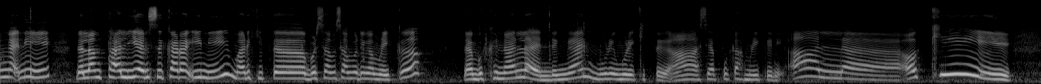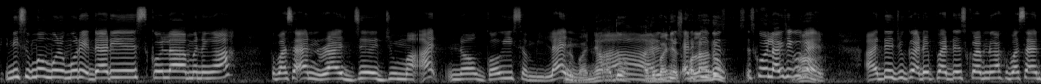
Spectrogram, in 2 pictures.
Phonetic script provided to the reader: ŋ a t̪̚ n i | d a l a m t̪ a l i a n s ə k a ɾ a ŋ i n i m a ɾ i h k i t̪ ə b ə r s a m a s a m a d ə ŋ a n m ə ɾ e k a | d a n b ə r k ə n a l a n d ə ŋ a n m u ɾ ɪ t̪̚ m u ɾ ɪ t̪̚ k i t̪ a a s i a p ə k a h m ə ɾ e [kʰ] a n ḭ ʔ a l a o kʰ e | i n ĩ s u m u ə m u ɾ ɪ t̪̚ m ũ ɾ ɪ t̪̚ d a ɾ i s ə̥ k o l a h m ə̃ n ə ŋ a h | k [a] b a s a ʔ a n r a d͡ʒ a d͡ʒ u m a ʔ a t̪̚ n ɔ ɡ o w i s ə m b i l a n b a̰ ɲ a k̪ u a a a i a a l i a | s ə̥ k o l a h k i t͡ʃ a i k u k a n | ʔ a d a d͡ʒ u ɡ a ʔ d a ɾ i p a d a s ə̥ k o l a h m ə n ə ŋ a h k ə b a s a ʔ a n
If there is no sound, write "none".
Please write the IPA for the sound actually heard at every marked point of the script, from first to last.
k, ə

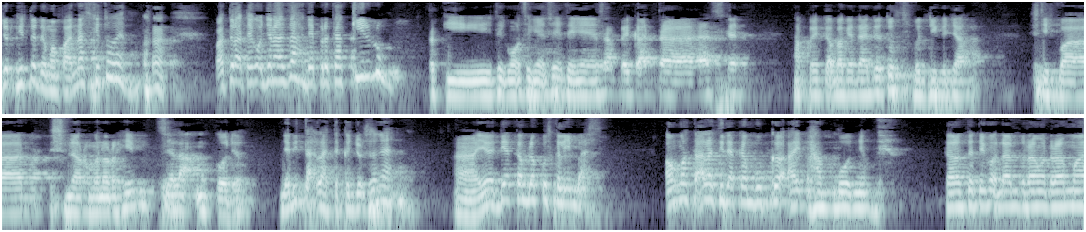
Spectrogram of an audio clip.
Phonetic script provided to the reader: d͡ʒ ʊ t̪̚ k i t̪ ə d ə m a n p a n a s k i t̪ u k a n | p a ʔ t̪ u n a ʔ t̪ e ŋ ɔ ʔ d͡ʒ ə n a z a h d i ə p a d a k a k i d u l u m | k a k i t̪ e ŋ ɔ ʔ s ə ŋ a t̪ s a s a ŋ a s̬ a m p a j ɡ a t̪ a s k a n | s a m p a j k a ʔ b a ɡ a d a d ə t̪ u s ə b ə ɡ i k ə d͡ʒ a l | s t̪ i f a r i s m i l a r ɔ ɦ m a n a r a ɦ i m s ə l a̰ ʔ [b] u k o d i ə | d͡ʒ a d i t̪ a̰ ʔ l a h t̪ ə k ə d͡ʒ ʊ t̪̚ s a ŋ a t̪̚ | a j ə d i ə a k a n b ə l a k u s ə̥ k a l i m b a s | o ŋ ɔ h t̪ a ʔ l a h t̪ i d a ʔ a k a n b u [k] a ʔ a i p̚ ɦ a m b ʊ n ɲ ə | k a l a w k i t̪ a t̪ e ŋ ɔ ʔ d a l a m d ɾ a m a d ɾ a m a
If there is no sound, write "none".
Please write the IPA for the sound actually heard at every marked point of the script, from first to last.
m, k

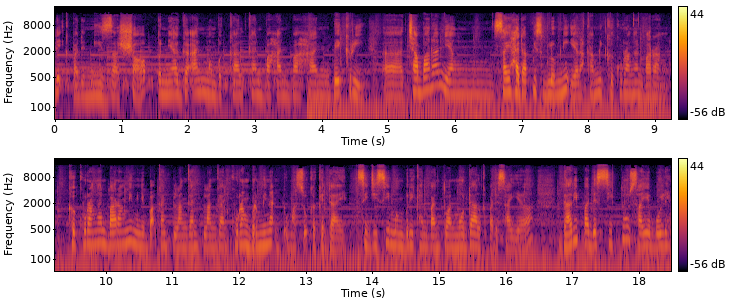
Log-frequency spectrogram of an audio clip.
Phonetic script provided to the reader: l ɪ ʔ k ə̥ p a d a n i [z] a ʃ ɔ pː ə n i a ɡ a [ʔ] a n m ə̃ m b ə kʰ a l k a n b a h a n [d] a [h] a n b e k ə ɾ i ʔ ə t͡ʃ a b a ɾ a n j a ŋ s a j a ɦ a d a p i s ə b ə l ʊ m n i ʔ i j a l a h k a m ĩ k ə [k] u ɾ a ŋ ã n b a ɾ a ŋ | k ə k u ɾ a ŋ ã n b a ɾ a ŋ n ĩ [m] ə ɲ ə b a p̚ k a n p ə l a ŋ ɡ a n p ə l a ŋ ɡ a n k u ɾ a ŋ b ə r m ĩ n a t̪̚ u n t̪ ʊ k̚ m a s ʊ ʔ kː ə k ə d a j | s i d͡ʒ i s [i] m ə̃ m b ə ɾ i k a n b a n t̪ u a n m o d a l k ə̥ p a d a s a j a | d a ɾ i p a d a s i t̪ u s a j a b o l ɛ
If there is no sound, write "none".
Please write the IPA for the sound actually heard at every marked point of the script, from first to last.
z, ʔ, b, h, k, m, i

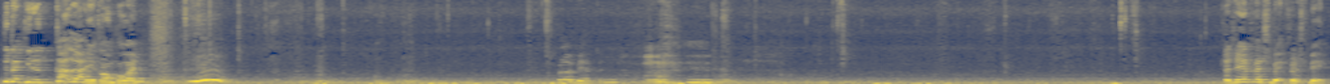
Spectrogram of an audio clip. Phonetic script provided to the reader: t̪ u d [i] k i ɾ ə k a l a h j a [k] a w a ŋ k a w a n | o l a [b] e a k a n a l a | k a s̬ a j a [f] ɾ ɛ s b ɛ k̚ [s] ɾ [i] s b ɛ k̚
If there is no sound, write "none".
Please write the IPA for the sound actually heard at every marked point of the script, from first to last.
a, k, b, f, f, ɛ

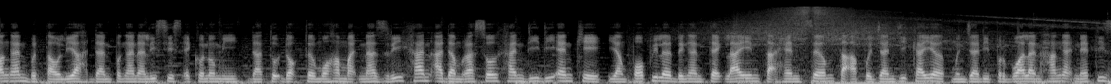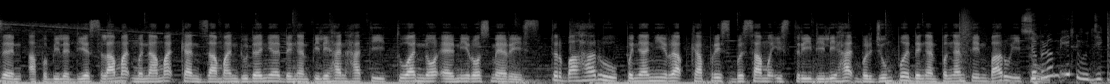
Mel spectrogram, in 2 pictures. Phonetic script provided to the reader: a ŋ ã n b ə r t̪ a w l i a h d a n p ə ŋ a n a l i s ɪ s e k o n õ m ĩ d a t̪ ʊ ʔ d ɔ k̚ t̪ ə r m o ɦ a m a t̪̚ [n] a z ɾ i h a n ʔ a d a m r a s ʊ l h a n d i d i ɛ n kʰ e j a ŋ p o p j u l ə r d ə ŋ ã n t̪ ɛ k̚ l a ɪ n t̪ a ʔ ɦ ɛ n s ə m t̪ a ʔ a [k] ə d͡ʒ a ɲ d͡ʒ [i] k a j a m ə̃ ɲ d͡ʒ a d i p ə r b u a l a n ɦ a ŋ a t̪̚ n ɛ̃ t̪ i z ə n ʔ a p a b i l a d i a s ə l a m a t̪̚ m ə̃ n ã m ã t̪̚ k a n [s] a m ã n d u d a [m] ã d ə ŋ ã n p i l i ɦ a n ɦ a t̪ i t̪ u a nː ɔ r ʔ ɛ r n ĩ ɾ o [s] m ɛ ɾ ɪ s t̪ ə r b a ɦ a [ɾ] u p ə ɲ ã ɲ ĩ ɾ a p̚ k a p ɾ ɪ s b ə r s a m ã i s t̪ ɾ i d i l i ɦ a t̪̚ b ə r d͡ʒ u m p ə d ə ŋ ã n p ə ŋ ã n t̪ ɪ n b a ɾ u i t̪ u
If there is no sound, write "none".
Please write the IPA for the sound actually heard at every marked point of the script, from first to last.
n, p, i, z, ɲ, s, ɾ

